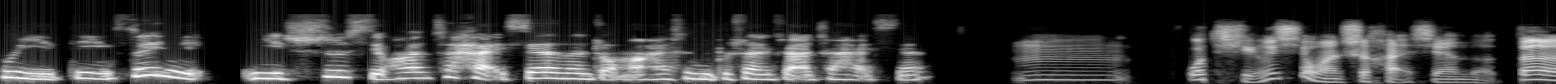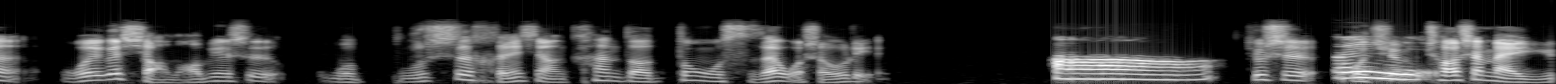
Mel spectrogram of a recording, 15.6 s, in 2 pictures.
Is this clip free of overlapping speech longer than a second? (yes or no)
yes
